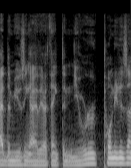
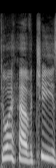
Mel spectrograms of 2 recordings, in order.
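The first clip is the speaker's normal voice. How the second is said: put-on mock Swedish accent; 8 dB louder than usual. Retelling a Muppet cheese character's lines: Swedish Chef accent. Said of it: "he was making the accent".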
